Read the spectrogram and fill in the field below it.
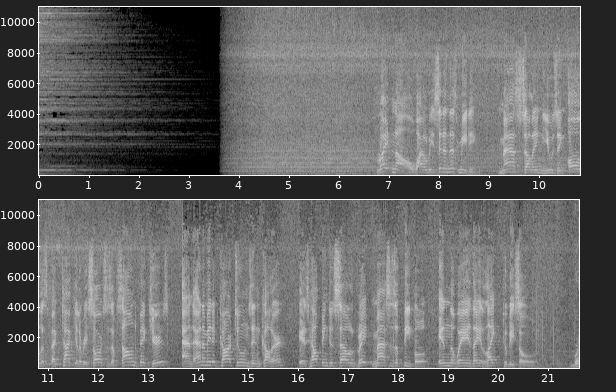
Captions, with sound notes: (old fashioned camera rolling) - [Voiceover] Right now, while we sit in this meeting, mass selling, using all the spectacular resources of sound pictures and animated cartoons in color, is helping to sell great masses of people in the way they like to be sold.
